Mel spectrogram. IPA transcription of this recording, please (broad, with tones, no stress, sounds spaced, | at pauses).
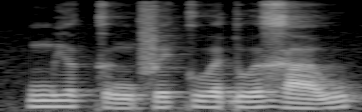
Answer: m i˧ ə̯ k ə˨˩ ŋ f e˧˥ k u˧ ə̯ ɗ u˧˥ ə̯ ɣ a˨˩˦ w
